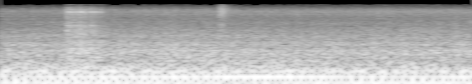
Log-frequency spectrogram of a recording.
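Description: Jeep Wrangler engine running low and steady as the Jeep crawls slowly over rock, with a short rasp about half a second in and a faint click a little after a second.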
